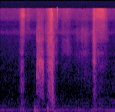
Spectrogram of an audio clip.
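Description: Chef's knife cutting small broccoli florets on a glass cutting board: four short, faint cuts at an uneven pace.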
